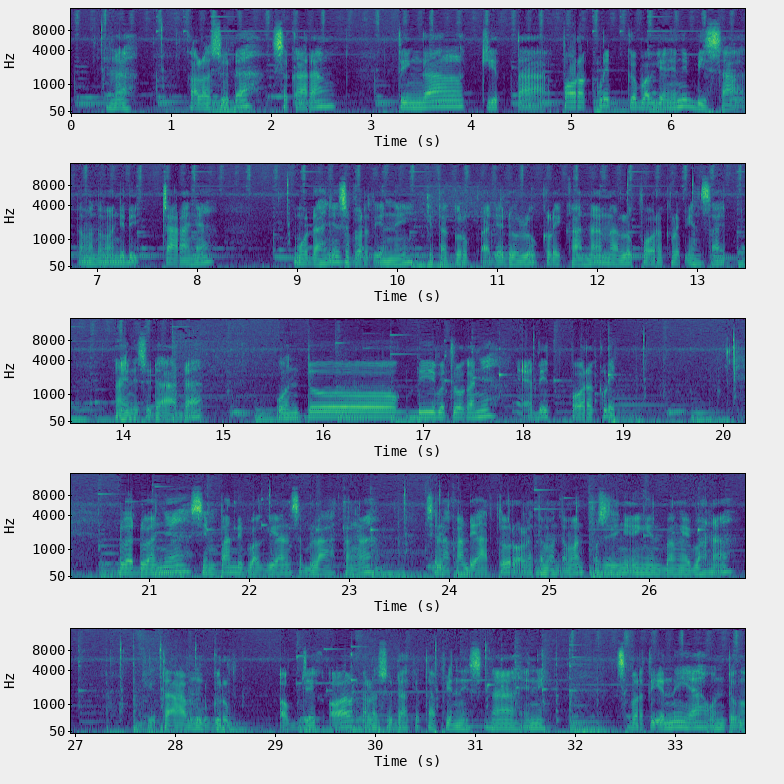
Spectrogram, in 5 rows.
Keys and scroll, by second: 1.6 ctrl+z, 10.9 ctrl+g, 24.8 ctrl+z.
